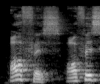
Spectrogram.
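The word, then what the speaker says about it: office: آفیس یعنی دفتر یا اداره. دقت بکنید دوستان، در مورد تلفظ آفیس من نگفتم آفیس، اوکی؟ یک ای کوتاه داره بین ای و ا.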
